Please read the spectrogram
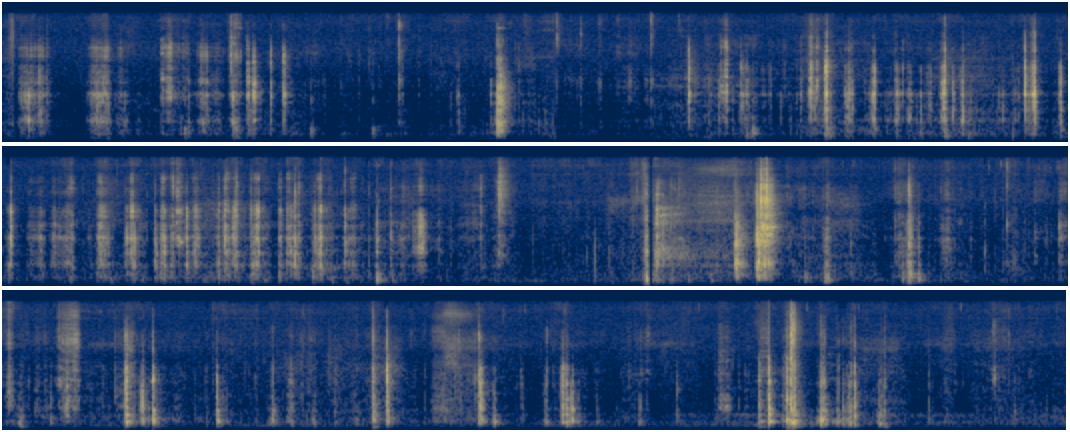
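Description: Small metal spanner working a terminal bolt on a plastic battery case lid: irregular metal clicks and scrapes, with a dense stretch of rapid clicking in the middle. A cluster of louder knocks comes near the end as the plastic lid is closed down.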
